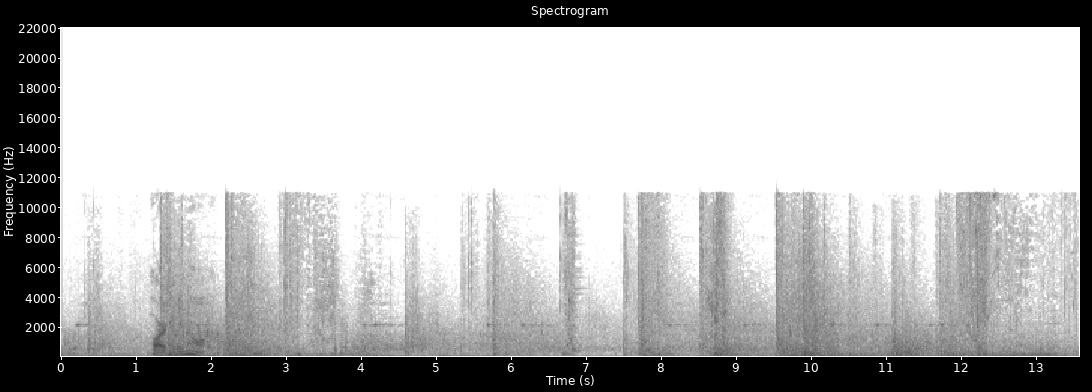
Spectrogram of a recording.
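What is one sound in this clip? A pickaxe strikes wooden walls with repeated hard thuds.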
